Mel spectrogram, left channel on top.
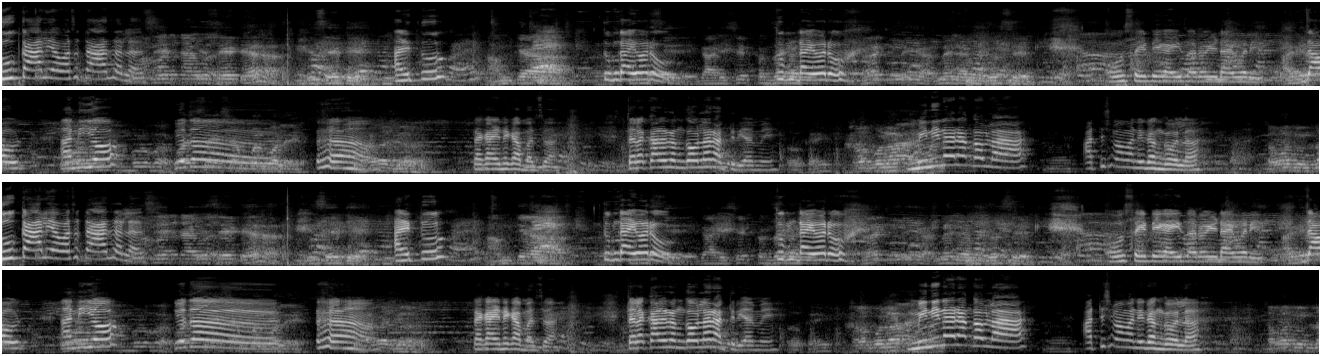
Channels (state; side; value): normal; both; correlation 0.74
